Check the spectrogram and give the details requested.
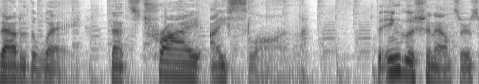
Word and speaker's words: TriIcelon: to get it out of the way that's Tri Ison the English announcers pronounce it as Tri isalon but either way an absolutely insane portmanto to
